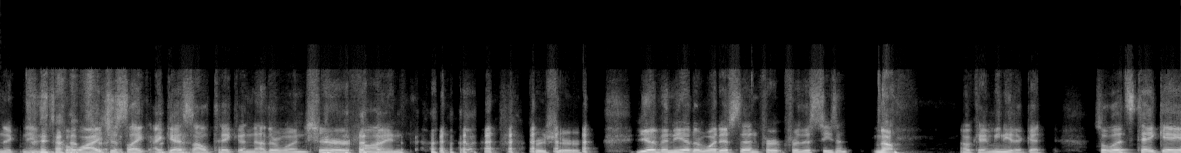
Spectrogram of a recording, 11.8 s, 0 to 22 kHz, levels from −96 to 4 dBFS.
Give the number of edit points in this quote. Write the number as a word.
zero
